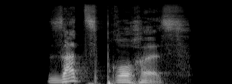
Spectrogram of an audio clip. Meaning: genitive of Satzbruch
- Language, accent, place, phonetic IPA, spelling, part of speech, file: German, Germany, Berlin, [ˈzat͡sbʁʊxəs], Satzbruches, noun, De-Satzbruches.ogg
